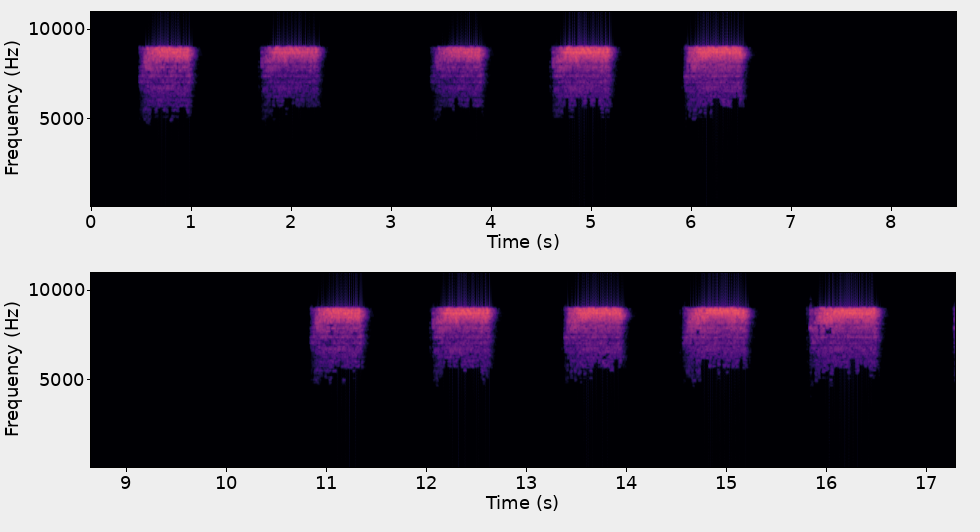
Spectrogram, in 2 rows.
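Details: 2020 National Institute of Biological Resources recording of a 우리여치 katydid: five high buzzy chirps at about one-second spacing, a quiet pause of roughly four seconds, then six more buzzes in the same steady rhythm. No other sound.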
